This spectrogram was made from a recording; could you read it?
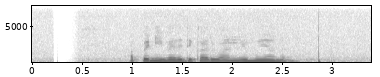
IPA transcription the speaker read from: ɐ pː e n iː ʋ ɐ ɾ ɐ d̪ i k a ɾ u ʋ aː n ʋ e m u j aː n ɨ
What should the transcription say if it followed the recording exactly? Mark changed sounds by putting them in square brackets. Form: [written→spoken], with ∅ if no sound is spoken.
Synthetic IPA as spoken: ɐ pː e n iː ʋ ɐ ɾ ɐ d̪ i k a ɾ u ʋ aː n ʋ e m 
